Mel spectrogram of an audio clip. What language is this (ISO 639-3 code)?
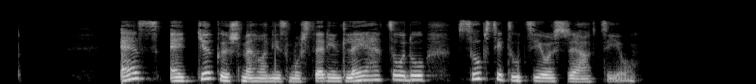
hun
